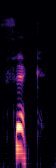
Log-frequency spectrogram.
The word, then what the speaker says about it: thick: And thick. Practice that unvoiced TH. Like thumb, not tick.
